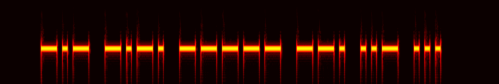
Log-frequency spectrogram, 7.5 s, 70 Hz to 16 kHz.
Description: Morse code, heard as a keyed tone, about 16 wpm, 700 Hz. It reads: KC0GUS
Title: USA Call Signs - 6 Characters - Repeated 2x - 15wpm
